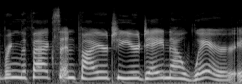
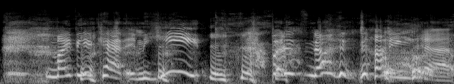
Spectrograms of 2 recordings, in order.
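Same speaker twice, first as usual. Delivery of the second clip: laughing; 8 semitones higher, slower than usual. Real, not acted. Laughing while replying.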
